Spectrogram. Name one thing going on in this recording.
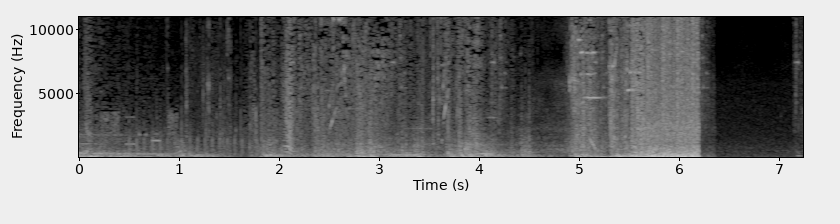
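Gunfire crackles in loud bursts.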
